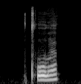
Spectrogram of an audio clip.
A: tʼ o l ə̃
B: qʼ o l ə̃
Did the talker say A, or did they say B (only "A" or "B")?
A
